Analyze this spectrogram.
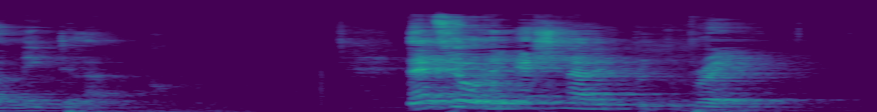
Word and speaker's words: amygdala: this way to housed it is called Amity write it down and make dinner I made the life a m y the d a uh but it's pronounced as amygdala that's your people to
